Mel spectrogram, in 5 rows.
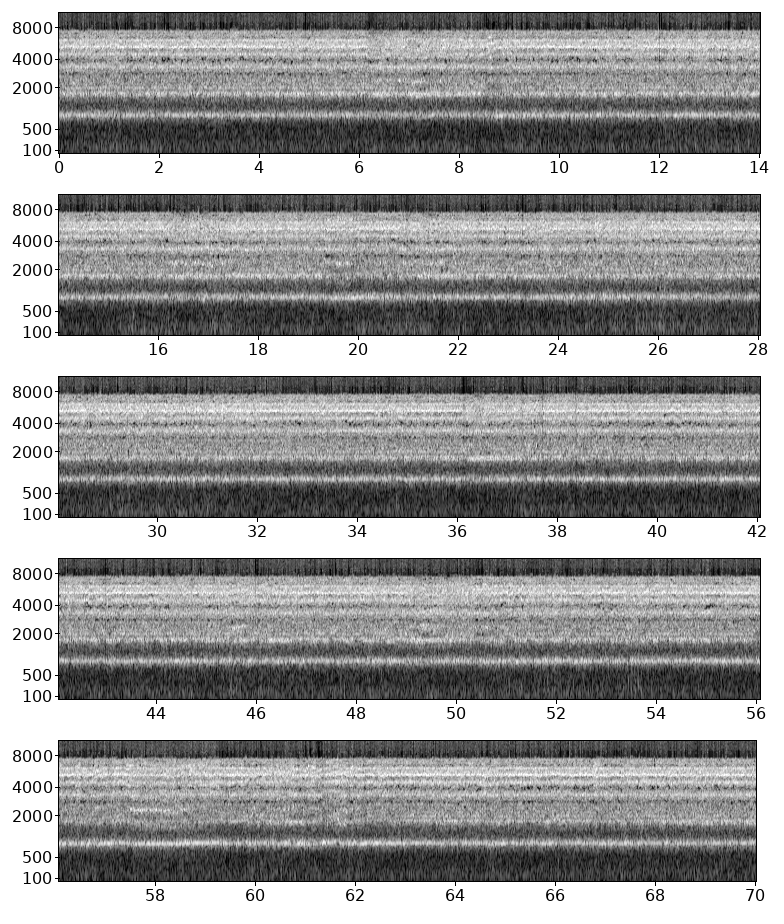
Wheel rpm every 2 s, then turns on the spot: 230, 230, 230, 230, 230, 230, 230, 230, 230, 230, 230, 230, 230, 240, 240, 230, 230, 240, 230, 230, 230, 240, 230, 230, 230, 230, 230, 230, 230, 220, 230, 230, 230, 230, 230.
none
